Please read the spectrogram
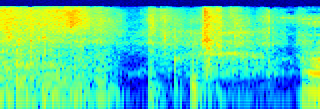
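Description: A hand sliding and rubbing over sheets of drawing paper, a rustling scrape for about the first half-second, then a few faint ticks.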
